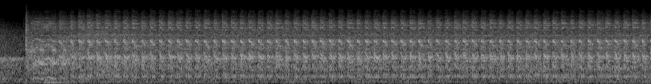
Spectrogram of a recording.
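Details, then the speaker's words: Ford 6.0 Power Stroke diesel after repair, started with one injector unplugged then fire in the hole; fires immediately to an even, crisp idle, hydraulic sound changing as the oil rail fills; normal start-up. "you can hear that hydraulic sound start to change as that log fills up with oil"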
